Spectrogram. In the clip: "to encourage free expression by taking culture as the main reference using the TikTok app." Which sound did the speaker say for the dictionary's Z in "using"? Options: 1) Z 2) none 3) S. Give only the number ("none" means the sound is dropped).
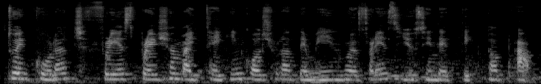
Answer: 3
